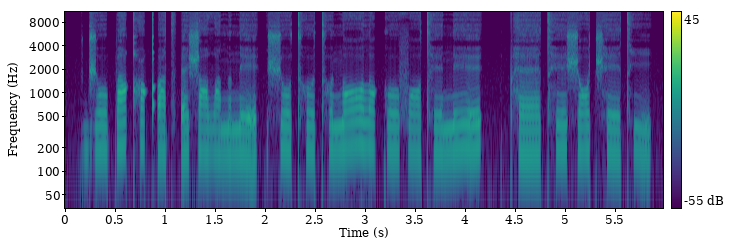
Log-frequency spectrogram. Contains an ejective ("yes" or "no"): yes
